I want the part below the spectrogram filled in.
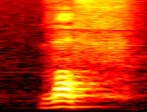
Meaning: woof (the sound of a dog barking)
- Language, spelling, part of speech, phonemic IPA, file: Dutch, waf, interjection, /wɑf/, Nl-waf.ogg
